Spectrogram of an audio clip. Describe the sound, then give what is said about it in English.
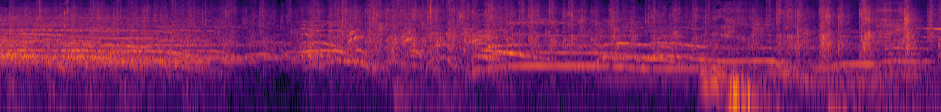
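An in-studio audience cheers and applauds at the kickoff of a live show. The clapping is dense and sustained, and excited voices shout and whoop over it throughout. “We are joined live with an in-studio audience. Everybody make yourself be heard.”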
